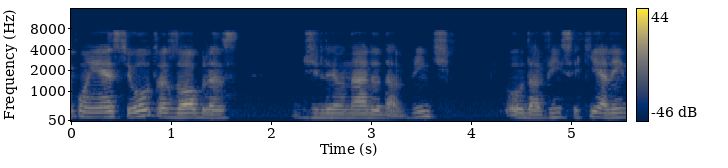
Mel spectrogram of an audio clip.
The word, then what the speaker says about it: da Vinci: vinte ou da Vinci se escreve da Vinci Mas é da 20 que se pronuncia é considerado um dos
